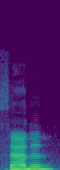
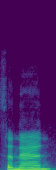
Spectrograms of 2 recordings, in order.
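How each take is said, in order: Both takes have the same delivery.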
